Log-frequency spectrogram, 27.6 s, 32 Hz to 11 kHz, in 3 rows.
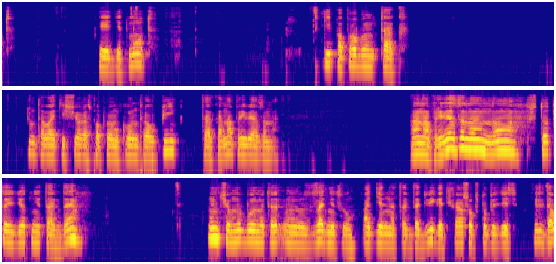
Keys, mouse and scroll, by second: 0.8 click, 9.1 shift+click, 11.4 ctrl+p, 13.7 click, 27.1 click.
